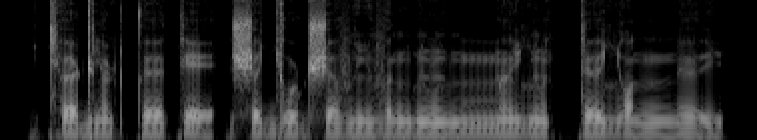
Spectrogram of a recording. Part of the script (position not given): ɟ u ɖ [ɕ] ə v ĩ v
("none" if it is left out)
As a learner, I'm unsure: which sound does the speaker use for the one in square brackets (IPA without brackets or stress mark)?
ʃ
